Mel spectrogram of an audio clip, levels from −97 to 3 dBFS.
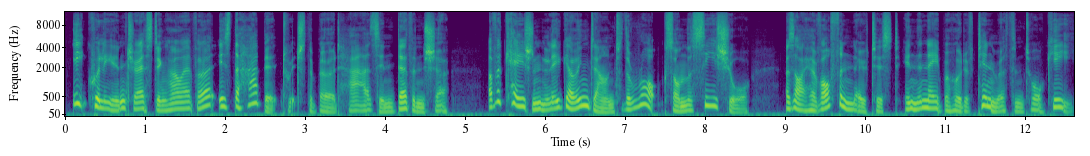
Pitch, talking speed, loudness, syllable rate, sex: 155 Hz, 160 wpm, -19 LUFS, 5.1 syllables/s, female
